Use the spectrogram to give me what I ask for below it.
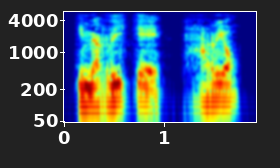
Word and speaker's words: Enrique Tarrio: Is that Enrique Tarrio? Oh, I believe that's correct.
